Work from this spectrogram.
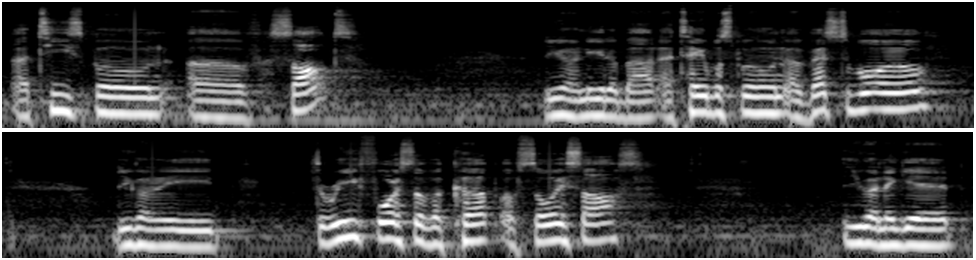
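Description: A middle-aged man with an American accent talks in a fairly low-pitched, easygoing way. He walks through things step by step like an informal home cook hosting his own vlog. His voice rings with long reverb, as if caught on a phone in a hard-surfaced kitchen. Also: a little mellow, slight background noise. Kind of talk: casual recipe walkthrough to camera. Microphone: phone at arm's length.

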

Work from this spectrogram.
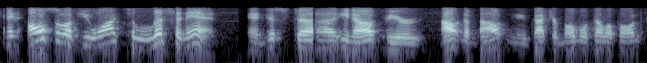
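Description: A man's voice: mid-range voice, brisk, slightly rough. A man in his forties hosting a radio show, casually rambling through announcements with frequent hesitations on a headset mic. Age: 40s. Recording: phone-like, band-limited internet radio sound.

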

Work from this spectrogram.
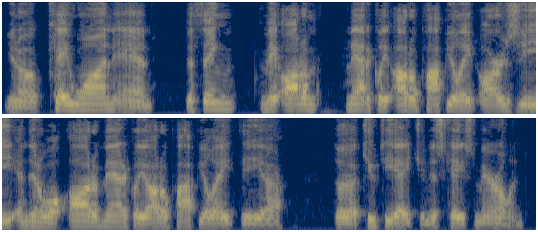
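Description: Older male presenter, conversational and enthusiastic, mid-pitched voice, informal online briefing. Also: flat delivery, normal speed, a bit bright. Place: small room indoors, on a video call. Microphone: video call microphone.

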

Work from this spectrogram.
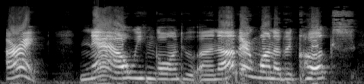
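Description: A child voicing a bossy, self-important animatronic chicken chef, announcing cooks in improvised play in a halting manner. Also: sits high, animated, pushed and bright, exaggerated voice.

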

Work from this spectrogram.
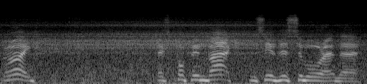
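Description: Middle-aged angler with a high voice, wry and relaxed, recorded on a body cam over roaring waves. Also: male voice, moderate pace. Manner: relaxed, wry, understated commentary. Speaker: fishing vlogger. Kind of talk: casual narration while fishing. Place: open shingle beach by crashing surf. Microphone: action camera worn on the body. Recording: outdoor action cam with loud surf. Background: loud waves and wind.

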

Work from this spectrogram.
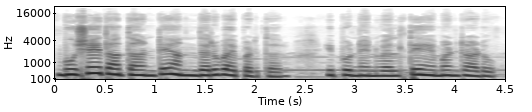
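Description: A woman's voice: a little high, fairly even intonation, normal speed, mellow, faint music behind, natural voice. A woman voicing a polite, eager, innocent little village girl in a moral story cartoon. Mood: apprehensive.

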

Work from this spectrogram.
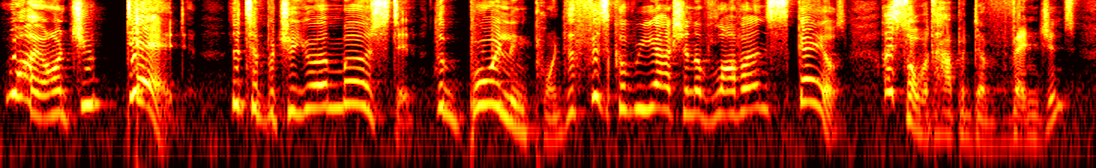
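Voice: medium pitch, wildly swooping pitch, very slow, creaky, pushed and bright, slightly rough, pitched above the performer's own voice, full character voice. A narrator voicing a nervous, bookish young male dragon in an audiobook, urgent and easily flustered. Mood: flustered disbelief. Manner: stammering, incredulous, urgent.

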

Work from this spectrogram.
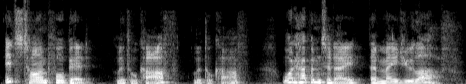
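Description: Slow, lilting man reading a bedtime story. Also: medium pitch, big pitch swings, husky, highs cut off. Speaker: children's book reader. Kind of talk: bedtime picture book read-aloud.

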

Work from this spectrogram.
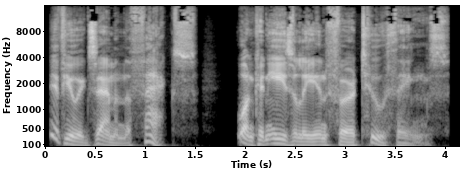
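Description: A sly bookish game villain, super low raspy voice, swoopy intonation, calculating. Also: male voice, sing-song, no echo, studio quality, full character voice. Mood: coolly intrigued. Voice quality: gravelly, husky. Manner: slow, deliberate, musing. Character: scheming scholarly male villain, coolly amused, calculating. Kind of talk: fantasy video game voice acting.

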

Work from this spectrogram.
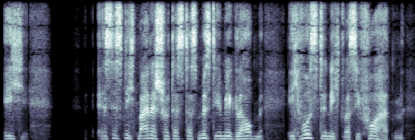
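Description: Ein Mann, der in einem Hörbuch eine verängstigte, flehende junge Frau spricht, die stockend und stammelnd redet. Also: male voice, fairly high pitch, slightly rough, no room sound, studio quality, pitched above the performer's own voice. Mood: pleading, nervous. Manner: stammering, halting. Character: frightened, pleading young woman, stammering and defensive. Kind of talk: audiobook character acting.

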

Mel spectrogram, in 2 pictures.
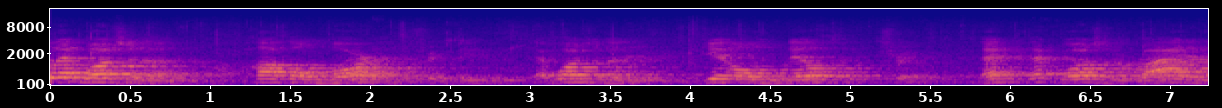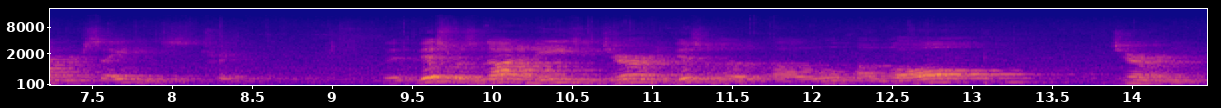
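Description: Middle-aged pastor preaching, fairly high voice, big echoey church, sounds far off. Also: male voice, measured pace, a little hiss or hum. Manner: emphatic preaching, swings from loud to soft. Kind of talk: sermon. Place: large church sanctuary.

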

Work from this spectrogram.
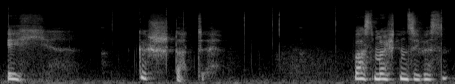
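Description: An actress playing a haughty, indignant widow in an audio drama, speaking formally and with control. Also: female voice, a little high, little pitch movement, slow pace.

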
